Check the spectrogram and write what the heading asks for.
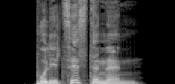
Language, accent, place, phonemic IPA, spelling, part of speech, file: German, Germany, Berlin, /poliˈt͡sɪstɪnən/, Polizistinnen, noun, De-Polizistinnen.ogg
- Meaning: plural of Polizistin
